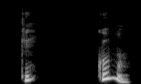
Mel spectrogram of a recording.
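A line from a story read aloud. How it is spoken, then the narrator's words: Stammered. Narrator (Spanish): balbucí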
